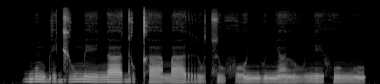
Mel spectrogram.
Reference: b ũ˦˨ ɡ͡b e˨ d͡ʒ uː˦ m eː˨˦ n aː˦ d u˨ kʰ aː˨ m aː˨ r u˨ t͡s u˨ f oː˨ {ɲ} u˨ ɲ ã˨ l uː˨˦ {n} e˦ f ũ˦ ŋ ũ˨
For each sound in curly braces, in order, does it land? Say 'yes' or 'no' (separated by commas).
yes, yes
